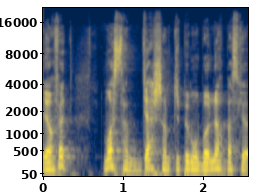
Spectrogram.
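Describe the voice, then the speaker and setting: In a very clean recording with a silent background, a man uses an animated tone, a medium pitch and ordinary pitch variation. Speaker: football YouTuber. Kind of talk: video commentary. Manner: fast.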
